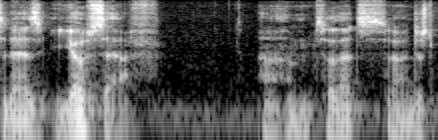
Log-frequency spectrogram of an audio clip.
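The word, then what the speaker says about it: Ἰωσήφ: be an ADA but when it's followed by a vowel it often has kind of a y sound so I did not uh pronounce this as as EOS I pronounced it as ysf um so that's just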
